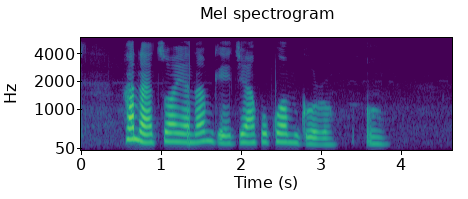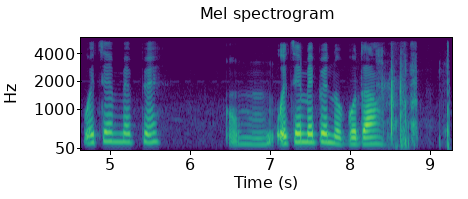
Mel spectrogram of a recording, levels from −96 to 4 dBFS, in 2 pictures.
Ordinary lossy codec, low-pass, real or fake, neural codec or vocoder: none; 5.4 kHz; real; none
